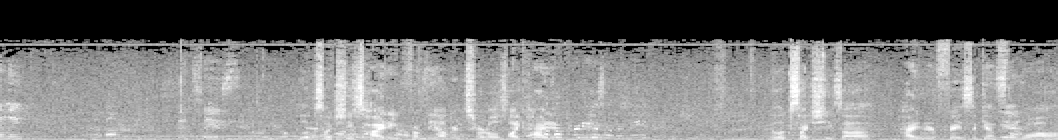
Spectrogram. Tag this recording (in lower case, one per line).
speech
